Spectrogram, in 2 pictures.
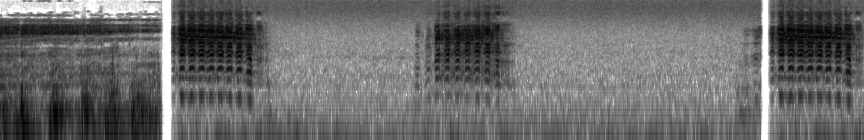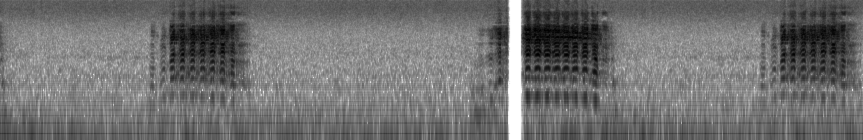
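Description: Goat bleating, six calls about two and a half seconds apart, each lasting under a second. A low rumbling growl cuts off just before the first bleat.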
